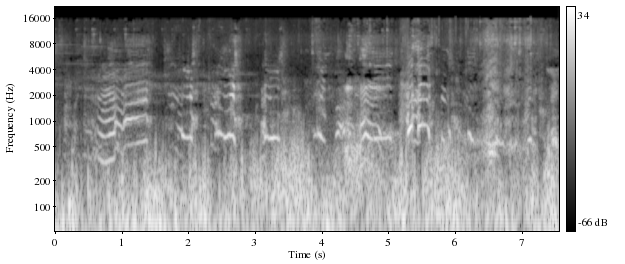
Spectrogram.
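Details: Husky screaming after an encounter with a pitbull at a dog park: repeated high, wavering yelps and whines, some rising and falling, over steady low background noise and a person's voice calling the dog.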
